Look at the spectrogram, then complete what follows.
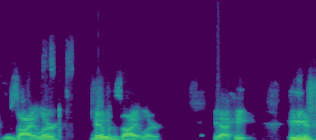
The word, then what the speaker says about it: Zeitler: new york the ziegler oh no i pronounced his last name zeitler zeitler kevin zeitler yeah he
